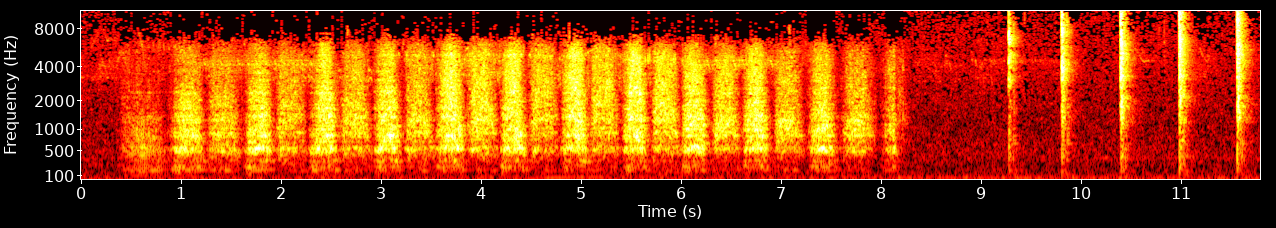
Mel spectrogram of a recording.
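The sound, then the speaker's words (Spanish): Rasping strokes of a hand saw cutting through firewood, many steady back-and-forth pulls in an even rhythm, followed by a few sharp, bright taps once the sawing stops. “ponga la leña ahí, eh, en puños. Eh, alcánceme el serrucho. Tome.”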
